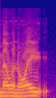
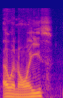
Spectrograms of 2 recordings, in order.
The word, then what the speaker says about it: Illinois: That's just like when you say we're from Illinois, others from out of state go Illinois. It's like, hey, dumbass, the S is silent.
